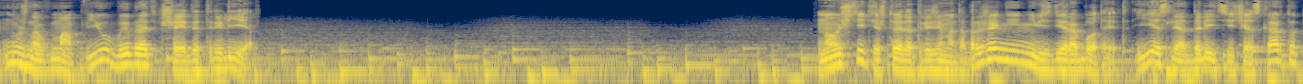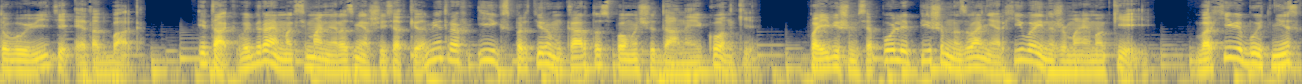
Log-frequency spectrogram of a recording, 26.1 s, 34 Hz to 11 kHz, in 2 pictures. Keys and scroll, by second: 20.5-23.3 typing.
